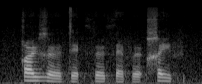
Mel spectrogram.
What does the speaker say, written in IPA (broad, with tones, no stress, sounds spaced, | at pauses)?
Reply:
q øː˦ ɣ œː˨ t ɛ˨ ʔ θ œ˨ θ æ˨ f œ˦ ʔ χ e˦˨ f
